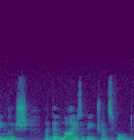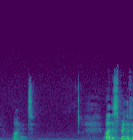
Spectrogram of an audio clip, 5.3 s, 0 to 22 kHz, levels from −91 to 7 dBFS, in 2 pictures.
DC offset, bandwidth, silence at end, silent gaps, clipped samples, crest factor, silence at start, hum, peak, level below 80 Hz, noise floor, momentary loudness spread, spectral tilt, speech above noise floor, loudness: under 0.1%; 12 kHz; 0 s; none; under 0.1%; 22 dB; 0 s; none; -12 dBFS; -72 dBFS; -65 dBFS; 25 LU; -4 dB/octave; 33 dB; -33 LUFS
